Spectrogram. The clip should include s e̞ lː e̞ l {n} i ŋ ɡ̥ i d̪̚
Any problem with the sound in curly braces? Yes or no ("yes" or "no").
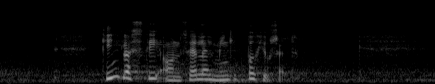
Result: yes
